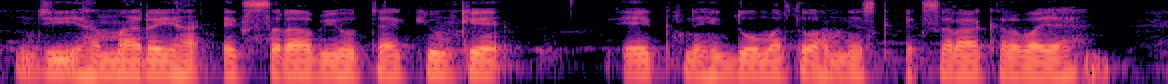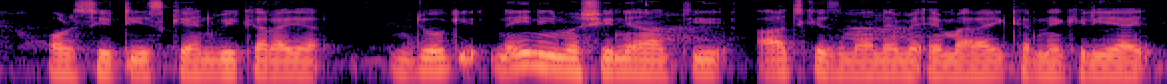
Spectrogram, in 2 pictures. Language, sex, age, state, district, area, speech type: Urdu, male, 30-45, Uttar Pradesh, Lucknow, rural, spontaneous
